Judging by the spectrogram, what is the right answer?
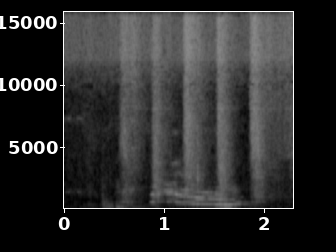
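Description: A pet cat named Peter B meows in a drawn-out, rising and falling call, close to the mic in a quiet room, with faint rustling around it.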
